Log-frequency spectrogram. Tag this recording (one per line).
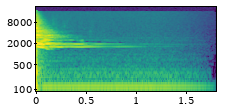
air
tin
